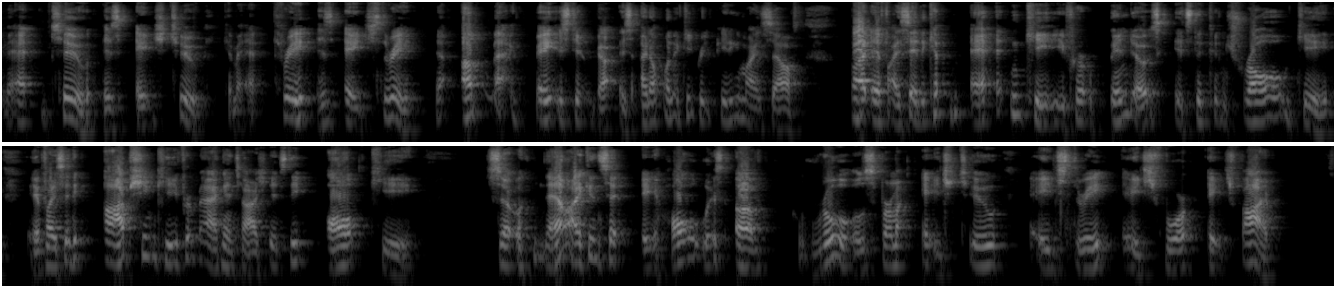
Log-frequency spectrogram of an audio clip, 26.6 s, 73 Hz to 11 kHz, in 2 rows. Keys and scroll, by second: 0.4 super+2, 2.7 super+3.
